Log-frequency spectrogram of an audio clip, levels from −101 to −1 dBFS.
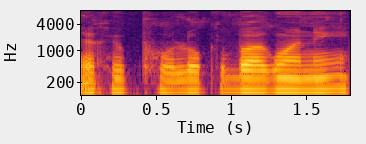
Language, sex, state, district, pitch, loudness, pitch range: Garhwali, male, Uttarakhand, Uttarkashi, 120 Hz, -19 LUFS, 115-125 Hz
